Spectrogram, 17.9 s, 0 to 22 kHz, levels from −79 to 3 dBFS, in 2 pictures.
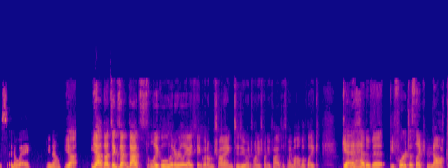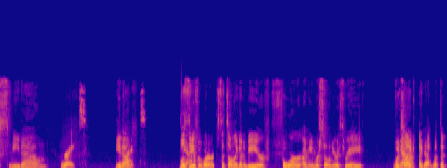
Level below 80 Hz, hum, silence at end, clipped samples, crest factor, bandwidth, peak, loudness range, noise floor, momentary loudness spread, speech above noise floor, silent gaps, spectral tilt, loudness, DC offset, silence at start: -70 dBFS; none; 0.05 s; under 0.1%; 22 dB; 12 kHz; -2 dBFS; 6 LU; -69 dBFS; 15 LU; 47 dB; none; -4 dB/octave; -23 LUFS; under 0.1%; 0 s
